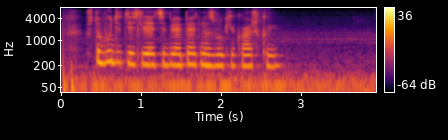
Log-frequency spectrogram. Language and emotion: Russian, neutral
